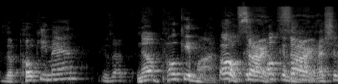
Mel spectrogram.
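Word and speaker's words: Pokémon: done my homework okay people say pokey and they get a kind of e but it's pokemon pokemon yeah the that's actually how it's the actual pronunciation pokemon pokemon yeah pokemon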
